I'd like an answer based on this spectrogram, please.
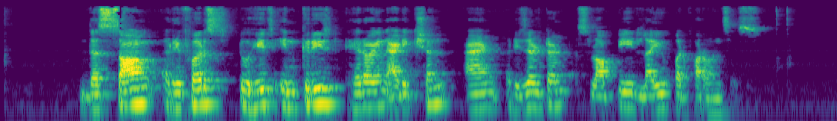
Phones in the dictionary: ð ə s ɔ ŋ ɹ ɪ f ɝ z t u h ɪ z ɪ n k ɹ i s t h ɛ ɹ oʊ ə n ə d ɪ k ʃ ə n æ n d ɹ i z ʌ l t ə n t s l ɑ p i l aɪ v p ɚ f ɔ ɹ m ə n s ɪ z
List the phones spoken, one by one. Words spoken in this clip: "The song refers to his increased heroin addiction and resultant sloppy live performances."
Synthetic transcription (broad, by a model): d ə s ɔ ŋ ɹ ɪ f ɝ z t u h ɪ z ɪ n k ɹ i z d h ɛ ɹ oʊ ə n ə d ɪ k ʃ ə n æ n d ɹ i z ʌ l t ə n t s l ɑ p i l aɪ v p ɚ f ɔ ɹ m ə n s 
